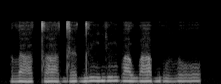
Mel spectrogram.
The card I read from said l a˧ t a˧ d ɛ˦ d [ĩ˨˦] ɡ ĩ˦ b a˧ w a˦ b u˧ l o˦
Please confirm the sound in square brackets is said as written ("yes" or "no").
no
